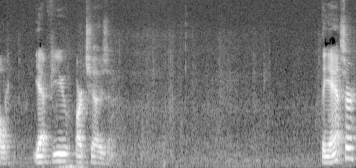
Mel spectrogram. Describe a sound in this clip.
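An older man speaks calmly and close to a microphone, with pauses.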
